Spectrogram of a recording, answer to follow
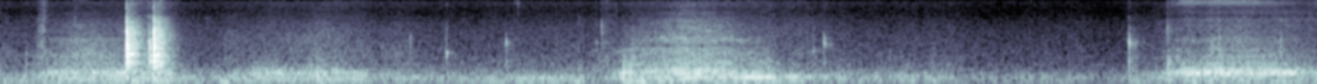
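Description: Soft handling of a hand-carved rubber stamp on paper at a tabletop, with two light taps close together a little under a second in, then faint rubbing as the stamp is pressed down to print.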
